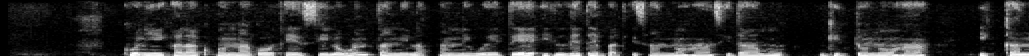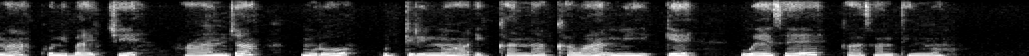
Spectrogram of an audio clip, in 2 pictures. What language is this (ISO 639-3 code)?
sid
